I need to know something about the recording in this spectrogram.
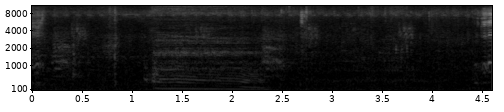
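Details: Goat bleating during an assisted birth as a farmer helps deliver a kid: one wavering, harmonic bleat lasting about a second, slightly falling, amid quiet room noise with a sharp knock at the end.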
